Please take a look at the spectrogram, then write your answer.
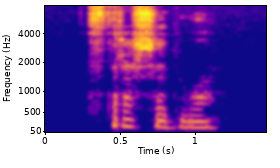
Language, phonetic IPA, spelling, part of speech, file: Polish, [straˈʃɨdwɔ], straszydło, noun, LL-Q809 (pol)-straszydło.wav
